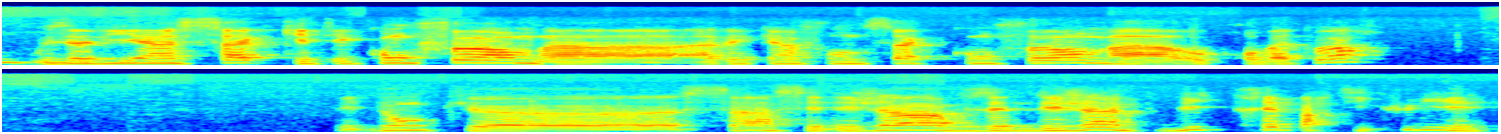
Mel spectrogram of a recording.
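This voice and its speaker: With a fairly high pitch, a man speaks at a moderate pace. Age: 60s. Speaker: mountain leader trainer. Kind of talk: lecture. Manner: halting; animated.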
